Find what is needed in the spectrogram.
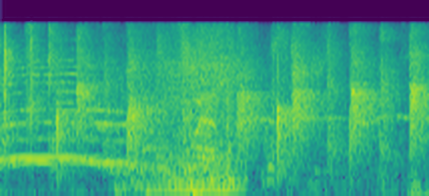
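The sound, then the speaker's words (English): Audience clapping welcomes a comedian to the stage at a live comedy show. Brisk, steady applause runs for a few seconds, mixed with a voice and some tonal sound. “Hey, welcome to the stage, your very first comedian of the night. Everybody, put your hands together.”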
